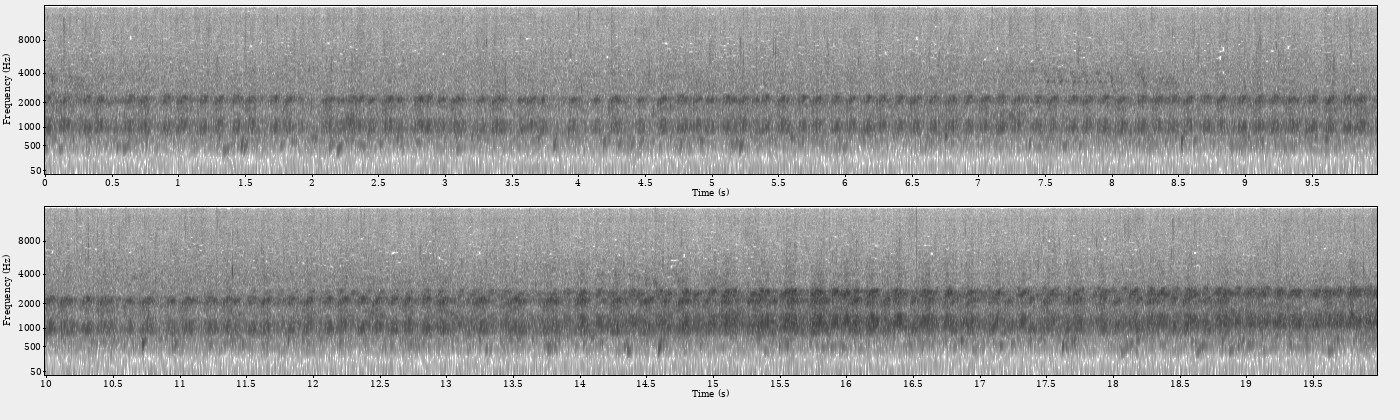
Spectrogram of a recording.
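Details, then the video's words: Many frogs calling together near a river, their rapid pulsed croaks forming a constant two-toned drone that grows slightly louder and higher toward the end, with gentle flowing-water hiss underneath. "Frog Sounds | Soothing sounds of river and frogs"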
